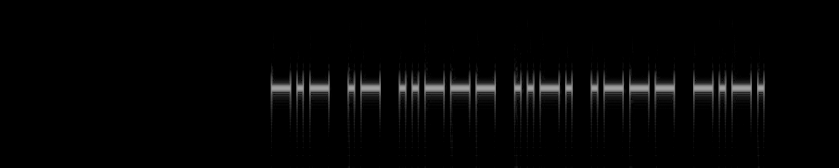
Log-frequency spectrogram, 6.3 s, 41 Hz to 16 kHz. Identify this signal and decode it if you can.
Morse code, heard as a keyed tone, about 25 wpm, 700 Hz. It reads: KA2FJC
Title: USA Call Signs - 6 Characters - Repeated 2x - 25wpm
